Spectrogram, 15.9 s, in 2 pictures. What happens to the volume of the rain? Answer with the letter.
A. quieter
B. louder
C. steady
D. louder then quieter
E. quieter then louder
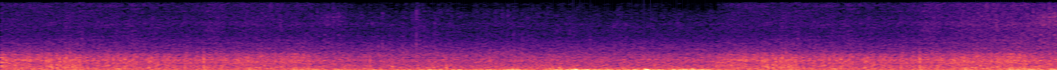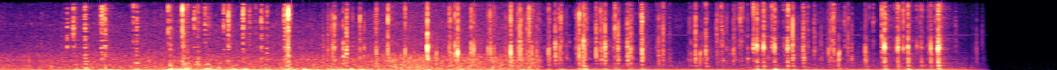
B.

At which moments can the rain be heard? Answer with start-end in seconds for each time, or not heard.
0.0-12.0.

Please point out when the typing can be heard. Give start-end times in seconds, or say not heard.
8.4-15.2.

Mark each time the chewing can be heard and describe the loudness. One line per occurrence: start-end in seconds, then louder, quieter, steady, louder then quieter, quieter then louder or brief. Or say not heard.
not heard.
